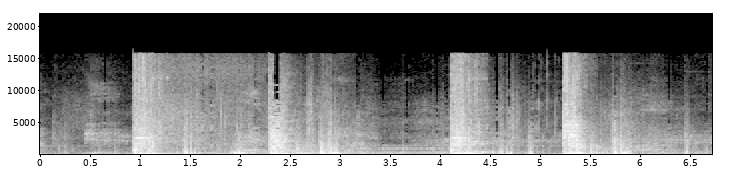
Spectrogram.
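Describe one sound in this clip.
Heavy blows land on bodies with loud, dull thuds.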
